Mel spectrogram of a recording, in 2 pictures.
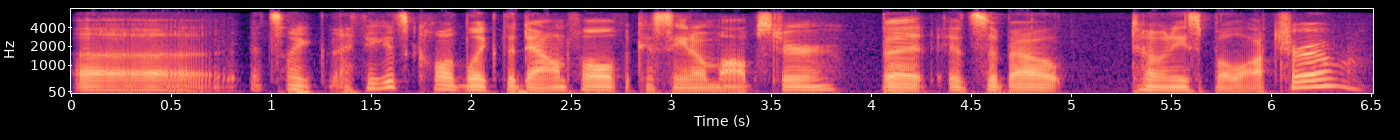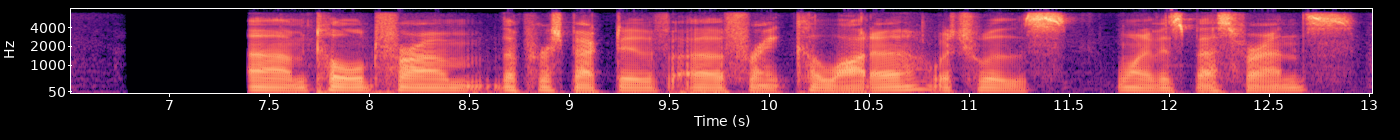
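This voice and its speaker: A man with a slightly raspy voice chatting casually on a livestream, rambling and pausing to search for words. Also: lowish voice, animated, a bit bright, no echo, dull audio. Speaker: streamer, webcomic artist. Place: indoors, livestream.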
